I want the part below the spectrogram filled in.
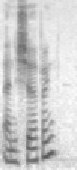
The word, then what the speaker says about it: Enköping: So, for example, I know that some of the barley comes from a town called Enköping. Which I think is actually how you pronounce that. – Yep. – It's absolutely not how it looks written down.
